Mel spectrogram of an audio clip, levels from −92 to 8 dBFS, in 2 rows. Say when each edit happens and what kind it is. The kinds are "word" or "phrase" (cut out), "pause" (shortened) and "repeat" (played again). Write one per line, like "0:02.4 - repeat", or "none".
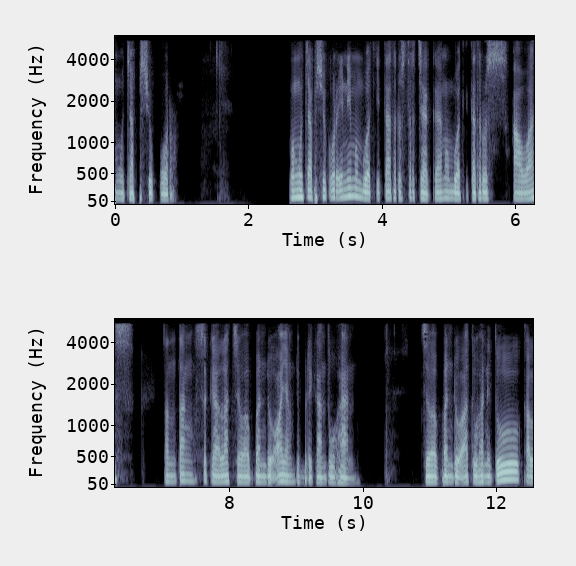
0:05.9 - pause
